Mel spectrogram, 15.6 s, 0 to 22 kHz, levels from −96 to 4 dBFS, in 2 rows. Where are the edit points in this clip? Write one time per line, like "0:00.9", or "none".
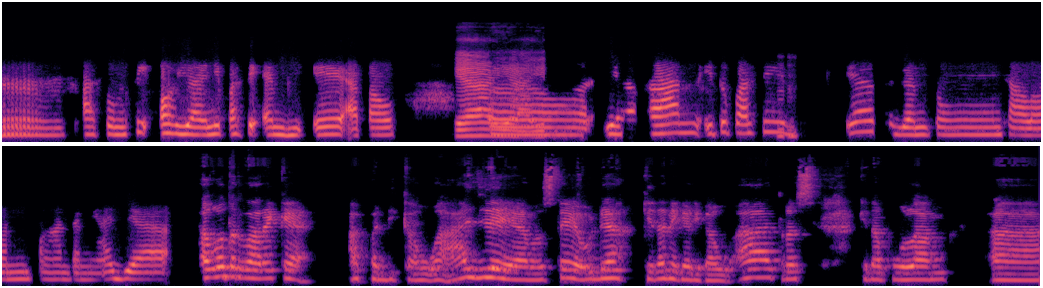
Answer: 0:09.2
